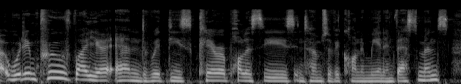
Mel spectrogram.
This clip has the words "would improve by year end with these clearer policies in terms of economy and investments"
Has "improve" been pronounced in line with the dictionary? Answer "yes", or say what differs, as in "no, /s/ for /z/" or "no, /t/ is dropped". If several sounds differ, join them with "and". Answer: yes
